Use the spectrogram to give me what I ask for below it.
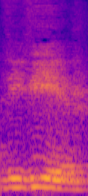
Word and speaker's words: vivir: And then comer and vivir, common verbs you know. So to speak, to eat, to live, because they don't end in a vowel, they don't end in an N, and they don't end in an S, the stress is going to be on the final syllable.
